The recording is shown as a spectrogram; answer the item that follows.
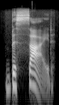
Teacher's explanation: Two syllables. The stress is on the second syllable.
